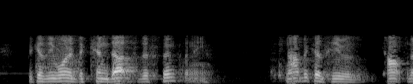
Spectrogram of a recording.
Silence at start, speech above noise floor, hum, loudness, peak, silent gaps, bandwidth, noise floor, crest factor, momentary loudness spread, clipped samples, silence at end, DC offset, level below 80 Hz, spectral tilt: 0.3 s; 45 dB; none; -23 LUFS; -4 dBFS; none; 4 kHz; -69 dBFS; 20 dB; 17 LU; under 0.1%; 0 s; under 0.1%; -58 dBFS; -10 dB/octave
